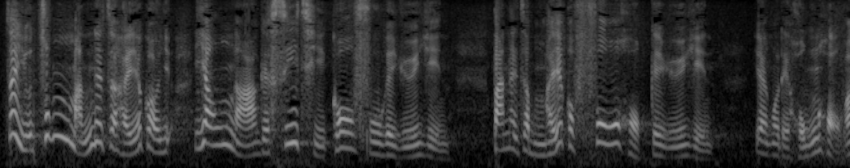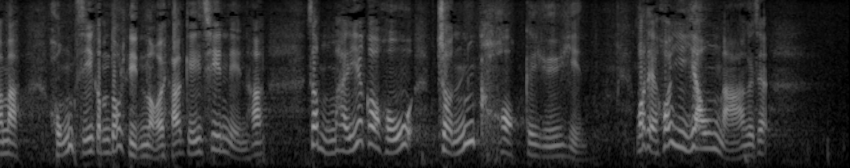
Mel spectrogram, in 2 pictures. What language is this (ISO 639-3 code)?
yue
